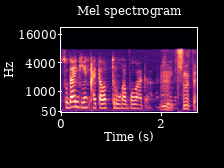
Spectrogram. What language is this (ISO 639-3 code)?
kaz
